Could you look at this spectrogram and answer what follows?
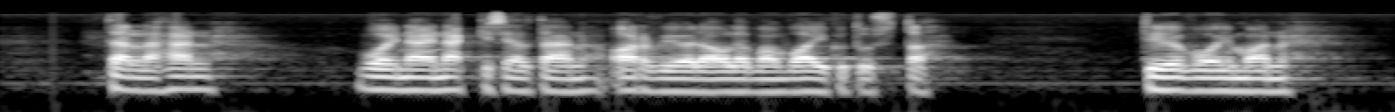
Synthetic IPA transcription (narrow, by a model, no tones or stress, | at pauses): t̪ælːæɦæn | ʋo̞inæinækːiselt̪æːnɑ̰rʋio̞jdɑo̞le̞ʋɑnʋɑjkut̪ust̪ɑ | t̪yøʋo̞imɑn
